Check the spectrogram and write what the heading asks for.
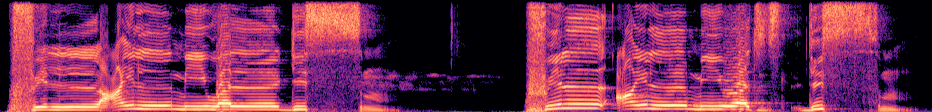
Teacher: ketika ada sin yang disukun ini, ditunaikan dulu sifat sinnya dengan sempurna dulu, kemudian mimnya. Jadi mimnya tidak boleh kita hilangkan, atau nanti yang terjadi ialah menghilangkan huruf, tidak boleh.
